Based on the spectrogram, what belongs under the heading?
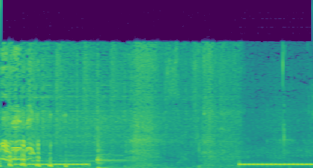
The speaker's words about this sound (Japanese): まあ今ちょっと今電話をコール中です。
